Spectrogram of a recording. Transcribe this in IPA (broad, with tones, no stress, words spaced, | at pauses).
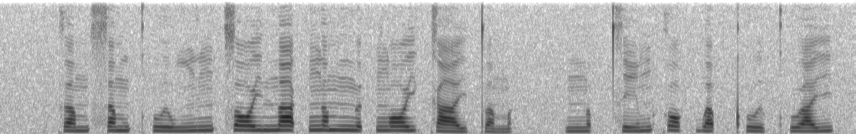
kɐ˨˧msɐ˧mkʷʰiː˨w ŋɪ˥ŋt͡sɔː˥j n̪aː˥k̚ŋɐ˥mn̪ɵ˨˥t̚ ŋɔː˥jkaː˨jt̪ɐ˨˩m | n̪ɐ˨p̚t͡siː˨˥m kɔː˧k̚wɐ˨˥p̚ kʷʰiː˨˩kʷʰaː˨˧j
